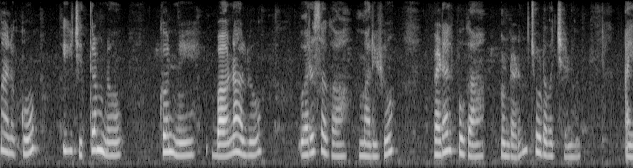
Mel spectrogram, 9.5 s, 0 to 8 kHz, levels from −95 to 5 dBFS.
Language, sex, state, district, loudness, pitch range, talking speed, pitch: Telugu, female, Andhra Pradesh, Srikakulam, -21 LUFS, 220-295 Hz, 75 wpm, 245 Hz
